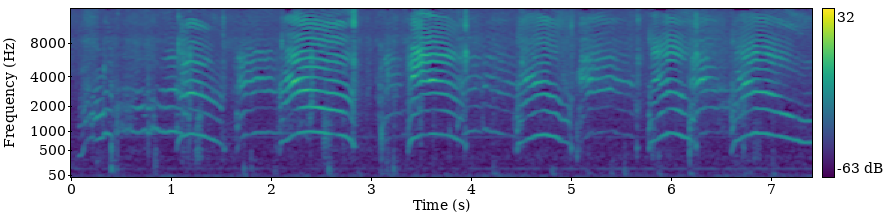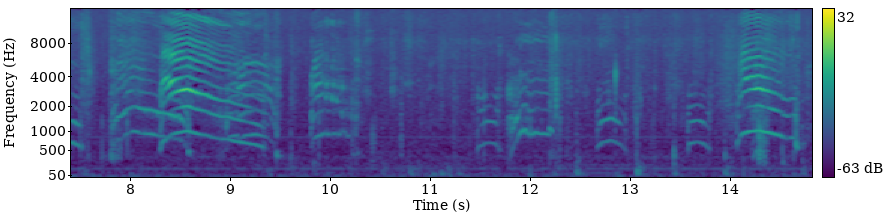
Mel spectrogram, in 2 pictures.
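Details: Kittens in rescue foster care, awake from a nap and seeking their mother while roaming a room; rapid series of shrill rising-falling meows, almost continuous for the first ten seconds, then sparser cries with quiet rustling.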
